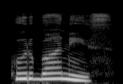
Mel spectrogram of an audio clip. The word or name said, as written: ಕುರ್ಬಾನೀಸ್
